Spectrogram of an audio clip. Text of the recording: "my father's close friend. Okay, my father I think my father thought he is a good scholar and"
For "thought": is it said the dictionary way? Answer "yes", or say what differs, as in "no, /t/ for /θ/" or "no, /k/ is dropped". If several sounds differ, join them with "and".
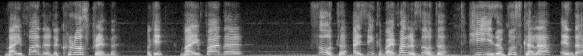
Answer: no, /s/ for /θ/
